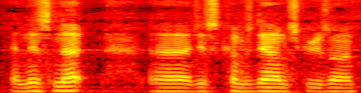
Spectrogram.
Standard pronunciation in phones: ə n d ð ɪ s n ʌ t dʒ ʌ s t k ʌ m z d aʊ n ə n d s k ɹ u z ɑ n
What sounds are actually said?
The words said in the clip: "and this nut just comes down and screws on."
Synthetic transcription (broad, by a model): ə n ð ɪ s n ʌ t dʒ ʌ s k ʌ m z d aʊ ə n s k ɹ u z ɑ n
